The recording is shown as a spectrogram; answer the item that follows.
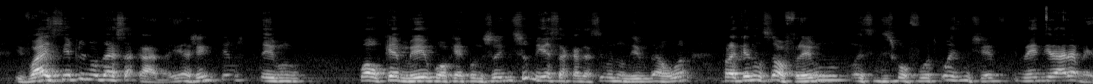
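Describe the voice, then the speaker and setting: In a room with audible echo, a man speaks at a moderate pace, his fairly high pitch showing ordinary variation. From Brazil, Recife (Pernambuco). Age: 60s. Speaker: community elder. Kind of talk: interview testimony.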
